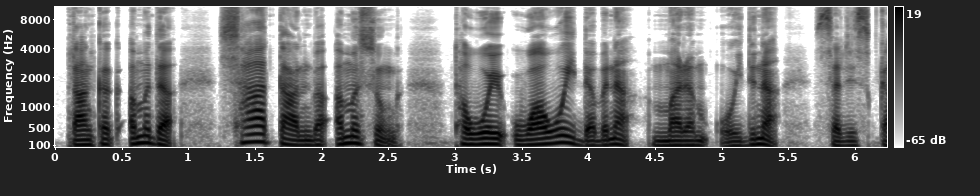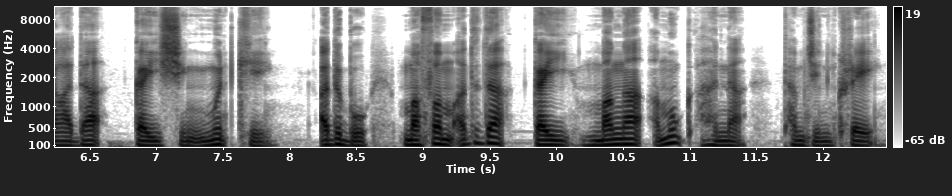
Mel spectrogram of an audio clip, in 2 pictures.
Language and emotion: Manipuri, neutral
